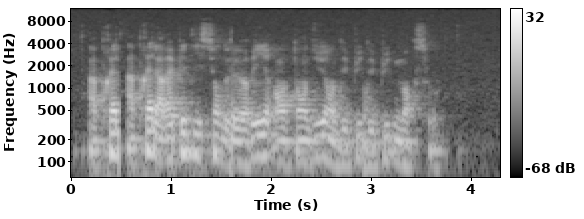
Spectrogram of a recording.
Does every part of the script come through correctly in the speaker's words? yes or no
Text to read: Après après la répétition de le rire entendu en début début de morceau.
yes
